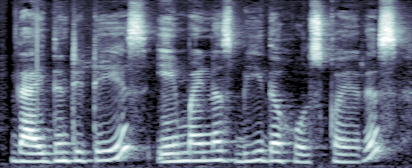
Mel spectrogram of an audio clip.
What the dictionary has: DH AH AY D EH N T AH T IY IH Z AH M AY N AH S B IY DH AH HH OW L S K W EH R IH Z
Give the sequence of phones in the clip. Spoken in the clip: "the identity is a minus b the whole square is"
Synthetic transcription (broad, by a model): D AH AY D EH N T AH T IY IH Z AH M AY N AH S B IY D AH HH OW L S K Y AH R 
